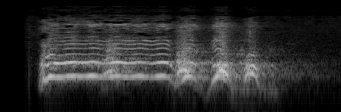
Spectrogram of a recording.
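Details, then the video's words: Dog recorded on a professional microphone: a drawn-out, steady whining tone for about a second, then three or four quick, rough barks that fade out, with silence around them. "Dog Barking sound effect"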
